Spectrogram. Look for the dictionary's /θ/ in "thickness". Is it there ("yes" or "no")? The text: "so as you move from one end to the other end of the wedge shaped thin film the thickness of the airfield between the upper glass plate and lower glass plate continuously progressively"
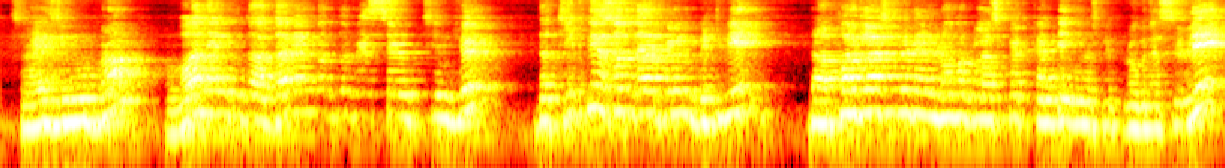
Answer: no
